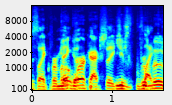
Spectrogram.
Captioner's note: laughs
